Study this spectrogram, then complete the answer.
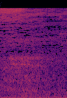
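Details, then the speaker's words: Maple sap wet/dry line with whips under vacuum during the midseason sap run: faint steady airy hiss where a tap sits in a dead, rotten tree with a hole, air sucked through the tree. Vacuum leak. "So, you know, we thought this tree would make it, but somewhere it's sucking right through the tree. And that's where I'm losing vacuum on this line."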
